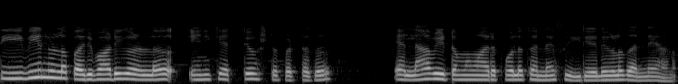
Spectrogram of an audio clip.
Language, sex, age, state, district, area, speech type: Malayalam, female, 30-45, Kerala, Kannur, rural, spontaneous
